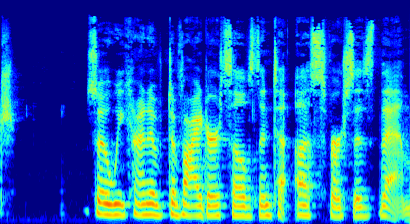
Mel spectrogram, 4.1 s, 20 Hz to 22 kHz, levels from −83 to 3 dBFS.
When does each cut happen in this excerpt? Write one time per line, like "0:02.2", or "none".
none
